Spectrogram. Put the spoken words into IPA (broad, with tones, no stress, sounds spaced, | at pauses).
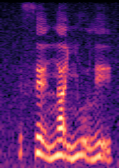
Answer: θ ɛ̰˦˨ n ä̰˦˨ ɲ o̰˦˨ ʊ̯ l ḛ˦˨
